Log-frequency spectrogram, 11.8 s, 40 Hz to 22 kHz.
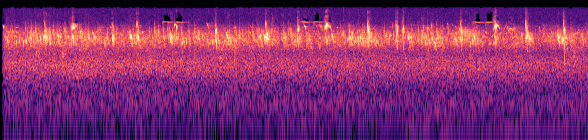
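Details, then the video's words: About a hundred common redpolls gathered at a bird feeder in Haga on 3 March 2024, a dense chatter of high twittering calls overlapping without pause, under a steady hiss of background noise. "Gråsiska (100 ex) läten"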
